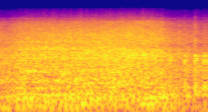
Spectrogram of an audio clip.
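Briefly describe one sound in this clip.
A lorry rumbles past on wet ground.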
